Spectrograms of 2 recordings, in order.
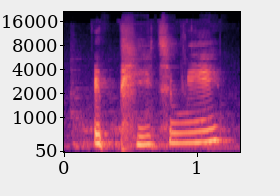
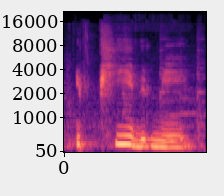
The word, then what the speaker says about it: epitome: Next word, we would pronounce it like this. Epitome, epitome, the British version, or in the American version, epitome, epitome.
